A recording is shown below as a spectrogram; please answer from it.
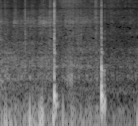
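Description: Knuckles knock on the side of a wooden beehive that had been left untended, giving short, dull, hollow thuds with a low pitch and almost no ring over a faint low rumble. The hive sounds full, and it turns out to be packed with bees, stores and brood.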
